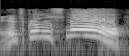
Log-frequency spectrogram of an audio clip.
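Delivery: high, loud and slow hype; hyped snow alarm. Retold or imitated. Mocking hype forecasters selling snow panic. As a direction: shout it like a breaking snow alert. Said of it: "do the whole smoke and mirrors thing and say".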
